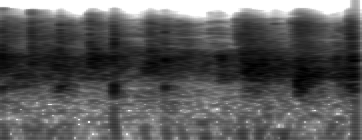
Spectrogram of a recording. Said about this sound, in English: Beautiful day, beautiful voice, beautiful church. I have a round of applause for that. Come on now.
